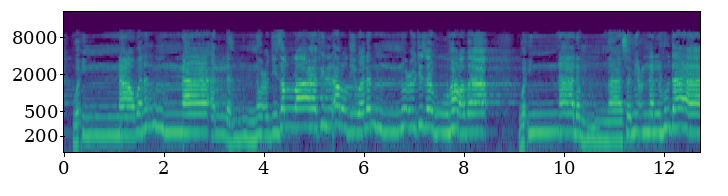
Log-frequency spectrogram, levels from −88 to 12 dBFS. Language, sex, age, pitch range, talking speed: Arabic, male, 30-49, 235-295 Hz, 70 wpm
